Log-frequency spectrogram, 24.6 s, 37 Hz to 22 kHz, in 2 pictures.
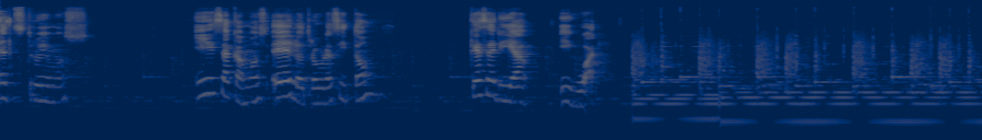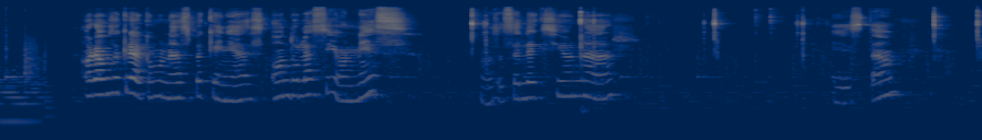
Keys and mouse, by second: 0.0 e, 3.7-6.9 drag, 7.7 click, 7.9 3, 8.2 shift+click, 8.4 click, 8.8 click, 9.0-12.2 typing, 9.4 click, 13.1-14.8 drag, 19.5 2, 21.8 alt+click, 22.5 click.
